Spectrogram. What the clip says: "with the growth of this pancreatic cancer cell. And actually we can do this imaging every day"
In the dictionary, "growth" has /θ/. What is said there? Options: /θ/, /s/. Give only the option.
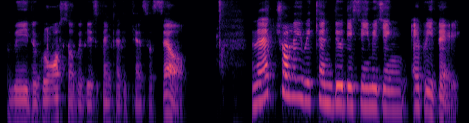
/s/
